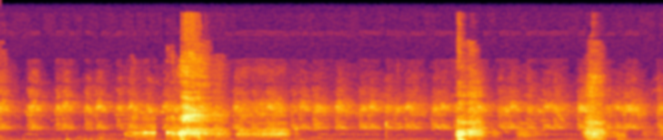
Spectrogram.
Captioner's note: Arawn groaning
